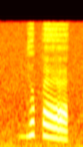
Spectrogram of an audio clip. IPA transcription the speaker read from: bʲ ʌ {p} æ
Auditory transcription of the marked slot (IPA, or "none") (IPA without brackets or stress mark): p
